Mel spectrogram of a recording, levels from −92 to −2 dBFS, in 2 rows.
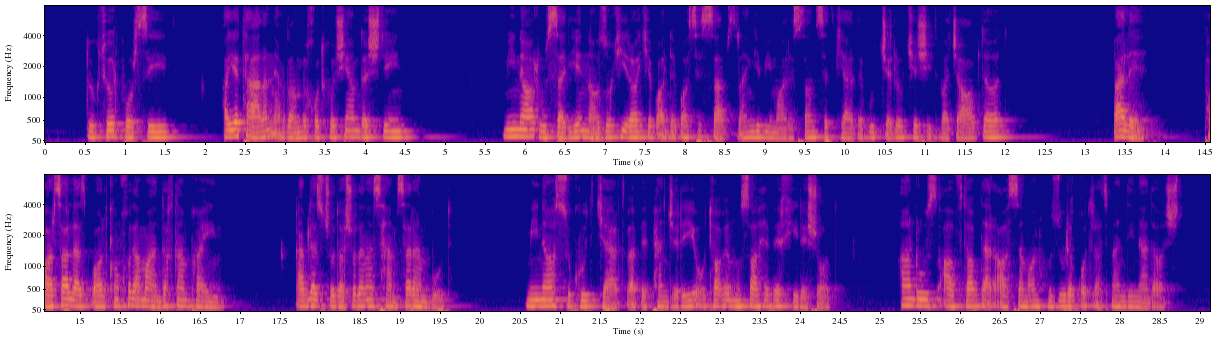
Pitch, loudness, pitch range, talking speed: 125 Hz, -38 LUFS, 120-125 Hz, 120 wpm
